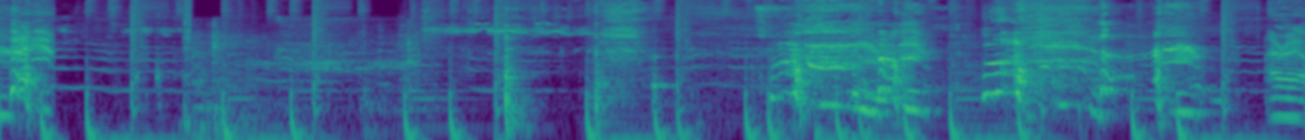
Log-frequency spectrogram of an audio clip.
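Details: A cough from a person after eating red hot pork rind crumbs, which also got into the eye.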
